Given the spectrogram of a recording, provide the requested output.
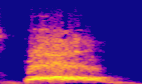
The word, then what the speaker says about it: Baal: But you are talking about basically the demon that some people would pronounce Baal, Baal. Is that correct? It is. Yes, it's spelled out Baal.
